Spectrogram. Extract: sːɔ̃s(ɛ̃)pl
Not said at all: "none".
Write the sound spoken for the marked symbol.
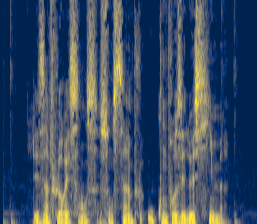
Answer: ɛ̃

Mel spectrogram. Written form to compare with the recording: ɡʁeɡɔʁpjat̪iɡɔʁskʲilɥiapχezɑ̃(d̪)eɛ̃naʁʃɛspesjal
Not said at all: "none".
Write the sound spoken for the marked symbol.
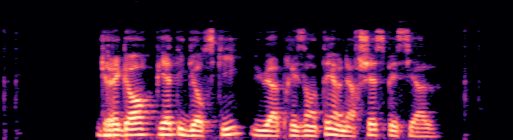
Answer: t̪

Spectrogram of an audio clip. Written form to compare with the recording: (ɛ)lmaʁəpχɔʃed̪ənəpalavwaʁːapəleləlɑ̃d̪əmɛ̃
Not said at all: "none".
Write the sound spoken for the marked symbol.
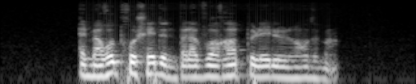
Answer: ɛ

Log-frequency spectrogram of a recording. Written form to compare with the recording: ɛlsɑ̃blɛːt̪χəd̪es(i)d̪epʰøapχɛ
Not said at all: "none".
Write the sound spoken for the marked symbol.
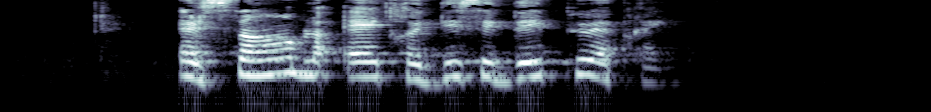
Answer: e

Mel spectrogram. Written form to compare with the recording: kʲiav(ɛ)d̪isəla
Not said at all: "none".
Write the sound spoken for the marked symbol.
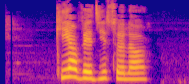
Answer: ɛ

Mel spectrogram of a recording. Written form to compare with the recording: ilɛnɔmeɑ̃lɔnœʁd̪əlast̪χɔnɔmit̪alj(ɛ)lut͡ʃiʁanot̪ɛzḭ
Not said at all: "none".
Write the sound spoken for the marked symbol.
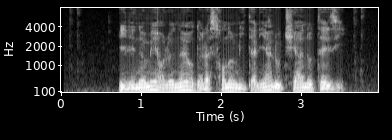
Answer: ɛ̃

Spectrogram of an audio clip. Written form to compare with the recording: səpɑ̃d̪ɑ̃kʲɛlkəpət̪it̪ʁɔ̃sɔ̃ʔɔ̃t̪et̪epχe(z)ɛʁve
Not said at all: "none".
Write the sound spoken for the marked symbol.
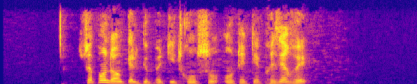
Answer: z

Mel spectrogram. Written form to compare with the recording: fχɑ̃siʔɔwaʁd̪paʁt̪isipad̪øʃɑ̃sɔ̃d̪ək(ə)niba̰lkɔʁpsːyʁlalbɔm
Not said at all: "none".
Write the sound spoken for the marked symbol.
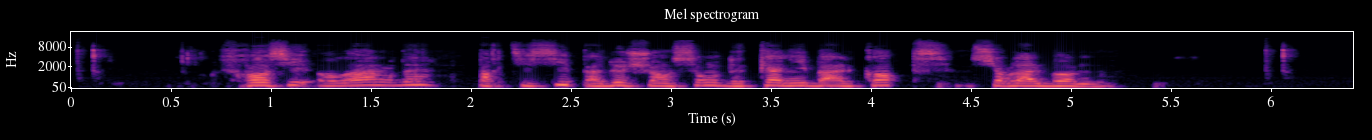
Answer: a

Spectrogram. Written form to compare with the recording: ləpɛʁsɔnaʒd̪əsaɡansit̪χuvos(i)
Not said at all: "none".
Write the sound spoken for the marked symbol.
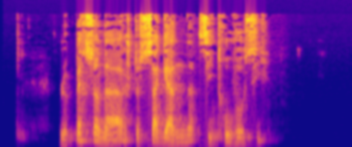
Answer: i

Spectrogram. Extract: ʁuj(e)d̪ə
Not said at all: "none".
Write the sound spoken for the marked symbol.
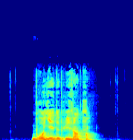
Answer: e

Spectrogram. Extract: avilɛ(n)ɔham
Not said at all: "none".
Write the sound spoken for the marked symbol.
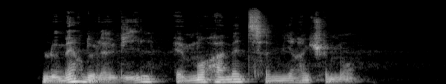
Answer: m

